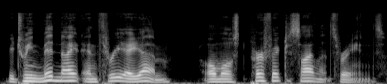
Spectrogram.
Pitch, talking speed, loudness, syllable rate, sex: 135 Hz, 155 wpm, -17 LUFS, 4.6 syllables/s, male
